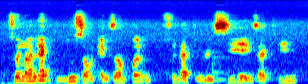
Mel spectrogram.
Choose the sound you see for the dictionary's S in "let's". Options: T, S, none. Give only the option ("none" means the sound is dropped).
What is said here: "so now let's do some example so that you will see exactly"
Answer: none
